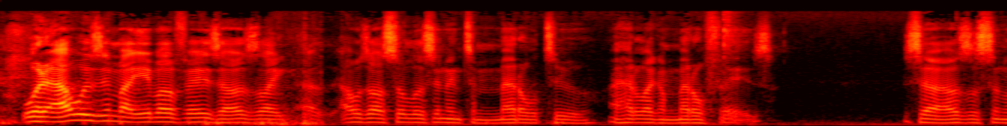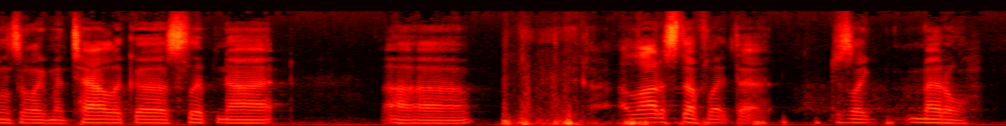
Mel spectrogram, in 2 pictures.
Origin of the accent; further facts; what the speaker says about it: United States; I was born in America. I went to school in America. I grew up in America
